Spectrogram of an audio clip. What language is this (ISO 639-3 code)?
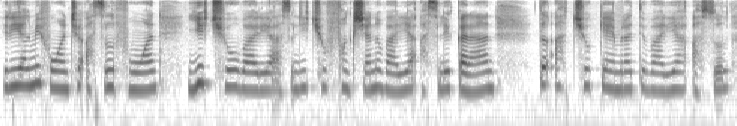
kas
